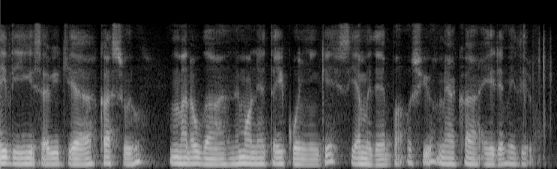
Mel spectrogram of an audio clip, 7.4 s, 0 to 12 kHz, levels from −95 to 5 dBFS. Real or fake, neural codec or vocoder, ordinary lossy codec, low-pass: fake; codec, 16 kHz, 0.8 kbps, ZipCodec; MP3, 64 kbps; 7.2 kHz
